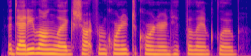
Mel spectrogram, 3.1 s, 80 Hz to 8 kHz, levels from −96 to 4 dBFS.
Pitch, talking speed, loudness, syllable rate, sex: 210 Hz, 265 wpm, -19 LUFS, 6.3 syllables/s, female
